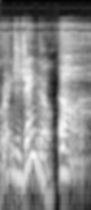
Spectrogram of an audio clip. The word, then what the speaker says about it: Django: Django. You were just calling Rango. You were talking about Django, right? The D is silent.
